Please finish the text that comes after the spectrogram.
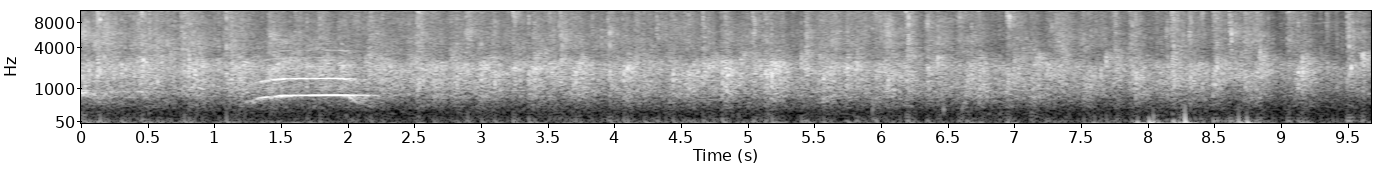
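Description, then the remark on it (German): An audience applauds God steadily for about ten seconds, a dense, even clatter of many hands with no talking, and a short rising whistle cuts through early on. “Give the Lord a clap Lass uns Gott dafür einen Applaus geben.”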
